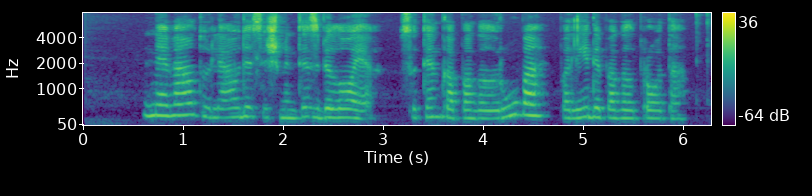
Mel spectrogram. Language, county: Lithuanian, Panevėžys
